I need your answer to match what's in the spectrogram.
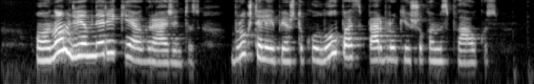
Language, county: Lithuanian, Klaipėda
